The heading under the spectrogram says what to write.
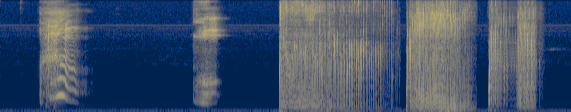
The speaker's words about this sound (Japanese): おならで顔ベタベタになるまで嗅がせちゃった。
